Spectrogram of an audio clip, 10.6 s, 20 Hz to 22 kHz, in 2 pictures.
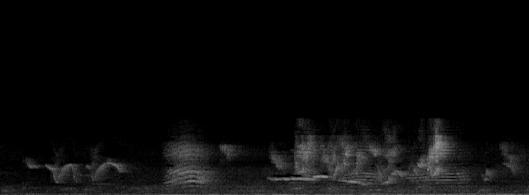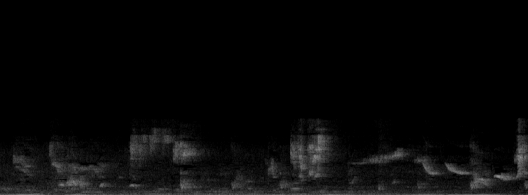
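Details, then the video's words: Balak-type white-rumped shama in full song: a long, rich, varied stream of high whistles, sweeps, trills and sharp chirps, loud and continuous, over a low droning hum. "Suara Burung Murai Batu Balak 8 harian"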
